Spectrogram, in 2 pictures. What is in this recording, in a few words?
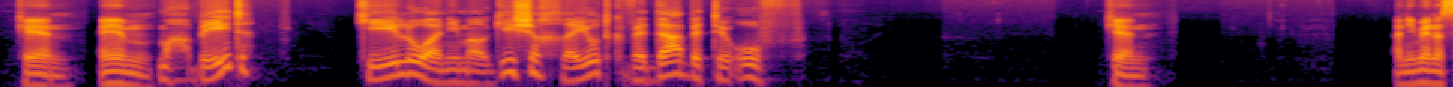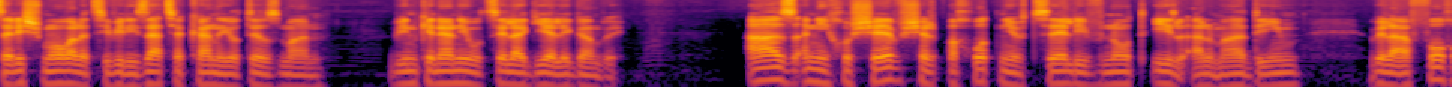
hebrew; Subformer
